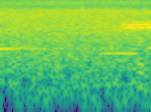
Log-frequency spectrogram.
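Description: Water rushing down a local river swollen with heavy flow, a steady loud broadband roar without a break, close by, with nobody talking.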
